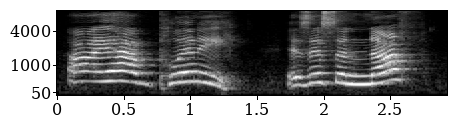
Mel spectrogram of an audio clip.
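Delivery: high, loud, eager goblin squeal; greedy goblin. Acted. Goblin eagerly offers his gold to Herschel, loud high squeal. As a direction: shove the gold across, squealing.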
